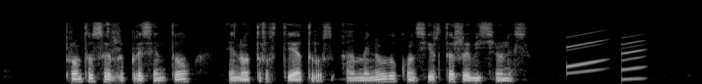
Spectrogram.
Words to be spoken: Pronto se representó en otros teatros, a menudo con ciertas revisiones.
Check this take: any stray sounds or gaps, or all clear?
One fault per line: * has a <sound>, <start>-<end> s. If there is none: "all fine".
* has a chirp, 5.7-6.5 s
